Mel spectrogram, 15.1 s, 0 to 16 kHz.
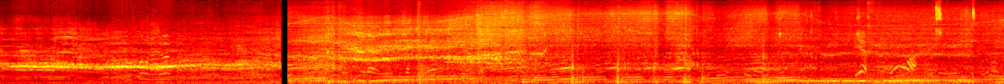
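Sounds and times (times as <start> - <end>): tyres squealing on asphalt: 0.0 - 15.0
car engine revving hard: 4.3 - 15.0.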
